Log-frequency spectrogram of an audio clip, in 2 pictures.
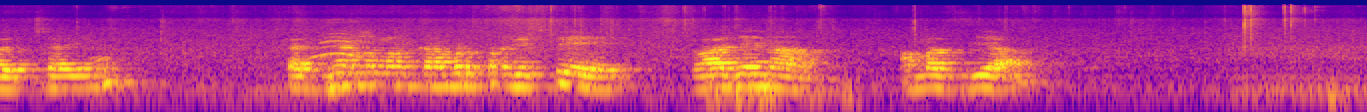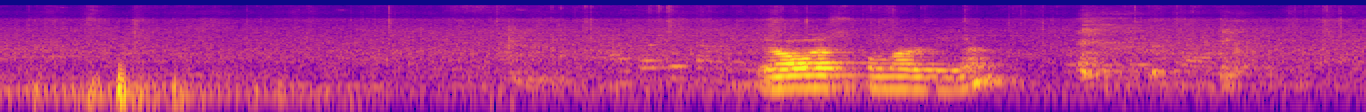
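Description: A man speaks with feeling into a microphone, heard through a loudspeaker in an echoing room.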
